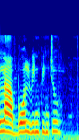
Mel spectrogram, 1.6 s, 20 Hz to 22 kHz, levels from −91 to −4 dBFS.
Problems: none marked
